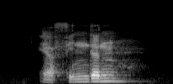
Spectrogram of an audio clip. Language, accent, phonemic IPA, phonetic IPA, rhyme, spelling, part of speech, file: German, Austria, /ɛʁˈfɪndən/, [ʔɛɐ̯ˈfɪndn̩], -ɪndn̩, erfinden, verb, De-at-erfinden.ogg
- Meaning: 1. to invent 2. to fabricate (something untrue); to make up (a story) 3. to find out, to discover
